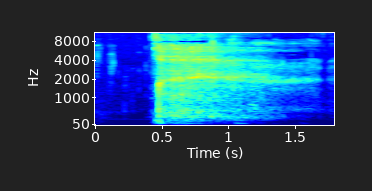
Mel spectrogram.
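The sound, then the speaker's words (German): Someone bites into an After Eight mint chocolate thin: a sharp snap, then about a second of crisp, steady chewing noise that fades out. No one speaks. “Reinbeißen, knack.”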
